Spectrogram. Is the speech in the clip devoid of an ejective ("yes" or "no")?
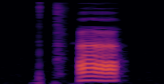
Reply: no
